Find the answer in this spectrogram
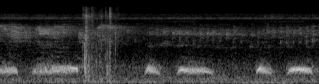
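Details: Wild pigeon struggling in a trap, uttering repeated short, low coos, with a sharp rattling clatter between the first notes, against a faint background of insects.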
